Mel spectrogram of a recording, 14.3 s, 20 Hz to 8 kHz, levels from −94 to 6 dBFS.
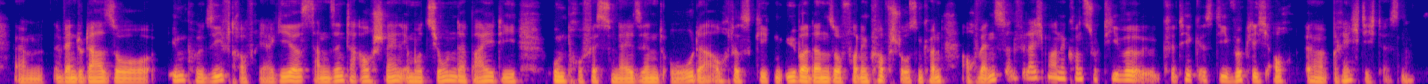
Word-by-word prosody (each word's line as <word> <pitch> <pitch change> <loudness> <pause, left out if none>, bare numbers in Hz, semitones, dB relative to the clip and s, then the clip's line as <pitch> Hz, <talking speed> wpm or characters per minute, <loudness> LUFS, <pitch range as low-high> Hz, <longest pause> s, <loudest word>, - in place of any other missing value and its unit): ähm, 75 -1 -3
wenn 90 0 +2
du 85 - 0
da 90 0 +4
so 80 -2 +1
impulsiv 110 -1 0
drauf 85 -1 -8
reagierst, 100 +5 +2
dann 85 +1 +1
sind 110 +3 0
da - - -1
auch 100 0 -1
schnell 100 +1 +1
Emotionen 90 +4 +1
dabei, 100 0 +1
die 90 -2 -2 0.3
unprofessionell 80 -5 +1
sind 80 0 +1
oder 95 +3 +1
auch 100 -3 -4
das 90 -1 -2
Gegenüber 105 -1 +3
dann 90 +1 +5
so 90 0 +4
vor 85 - -2
den 90 - +4
Kopf - - -1
stoßen 85 +1 -2
können, - - +2 0.2
auch - - -8
wenn's 125 +2 +2
dann - - -8
vielleicht 170 +1 -4
mal 195 -2 0
'ne 160 - +2
konstruktive 130 -5 0 0.2
Kritik 125 -2 -5
ist, 110 -1 -7
die 100 -3 0
wirklich 110 -4 0
auch, 100 0 -1
äh, 90 -5 0
berechtigt 110 +4 -4
ist, - - -14
ne? 105 - -9
95 Hz, 190 wpm, -22 LUFS, 85-110 Hz, 0.3 s, dann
